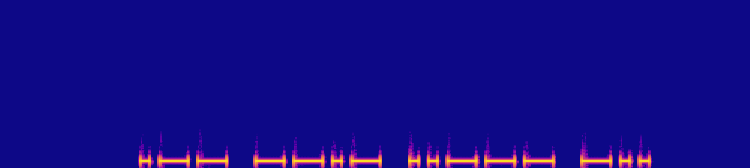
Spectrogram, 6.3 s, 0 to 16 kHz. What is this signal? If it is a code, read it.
Morse code, heard as a keyed tone, about 15 wpm, 700 Hz. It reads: WQ2D
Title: USA Call Signs - 4 Characters - 3x Character Spacing - 15wpm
